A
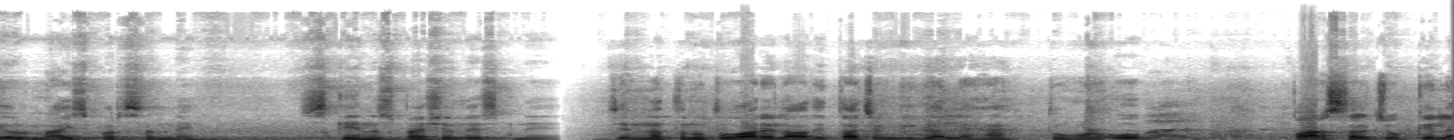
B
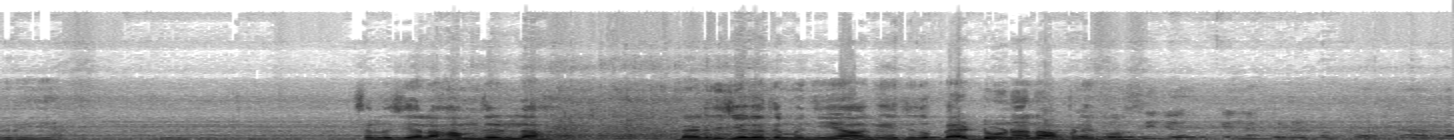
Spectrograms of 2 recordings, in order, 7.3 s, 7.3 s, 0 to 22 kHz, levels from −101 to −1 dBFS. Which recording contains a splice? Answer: A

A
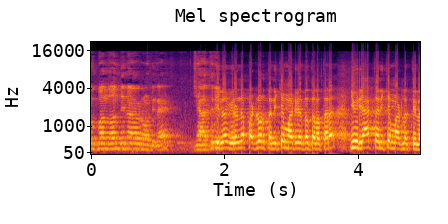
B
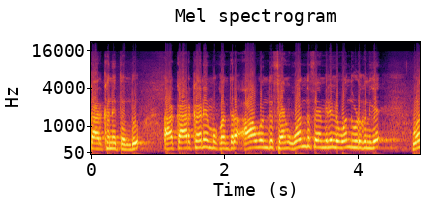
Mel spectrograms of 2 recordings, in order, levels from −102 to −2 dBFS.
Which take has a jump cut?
A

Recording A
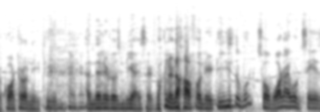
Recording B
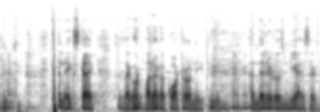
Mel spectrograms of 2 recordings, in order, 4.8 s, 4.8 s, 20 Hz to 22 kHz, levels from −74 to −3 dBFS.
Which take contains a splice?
A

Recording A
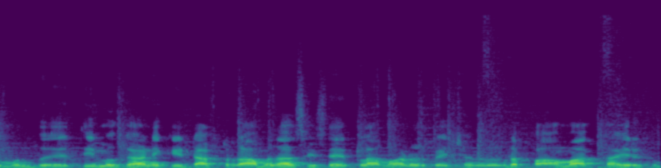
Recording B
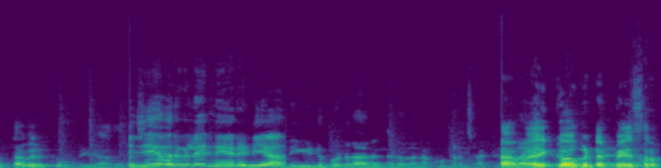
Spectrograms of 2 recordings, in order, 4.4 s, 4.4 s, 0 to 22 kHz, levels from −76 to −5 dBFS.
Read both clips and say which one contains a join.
B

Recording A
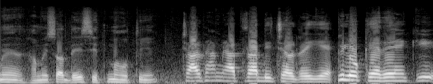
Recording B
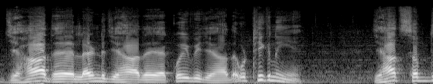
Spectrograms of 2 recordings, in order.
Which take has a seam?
A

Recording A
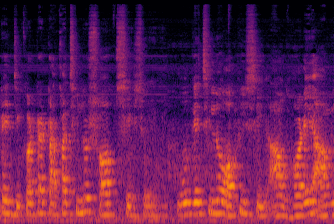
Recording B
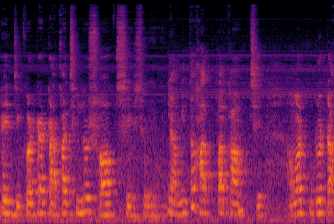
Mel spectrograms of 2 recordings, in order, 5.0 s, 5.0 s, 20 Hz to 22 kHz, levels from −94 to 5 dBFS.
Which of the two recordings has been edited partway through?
B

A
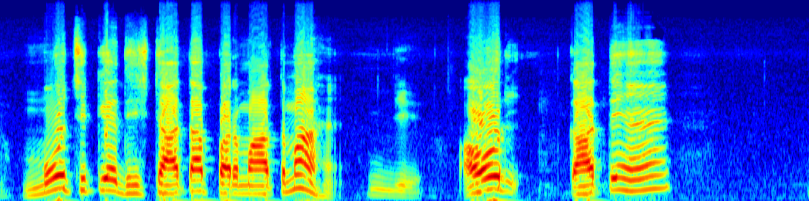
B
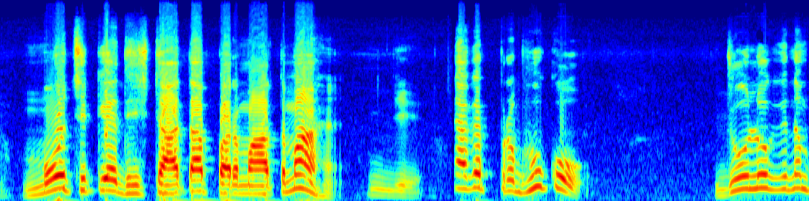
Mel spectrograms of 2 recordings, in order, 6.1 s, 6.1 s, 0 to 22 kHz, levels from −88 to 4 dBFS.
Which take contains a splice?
B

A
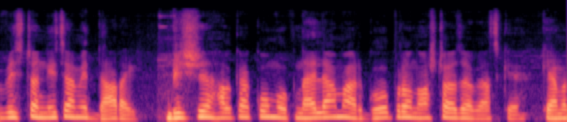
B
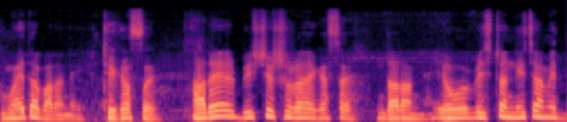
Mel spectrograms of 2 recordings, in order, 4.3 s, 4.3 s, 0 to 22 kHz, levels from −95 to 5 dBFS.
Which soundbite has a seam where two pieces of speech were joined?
B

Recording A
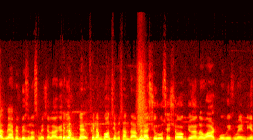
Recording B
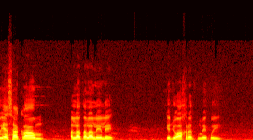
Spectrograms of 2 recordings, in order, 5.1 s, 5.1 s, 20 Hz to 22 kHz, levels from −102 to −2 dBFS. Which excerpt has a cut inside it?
A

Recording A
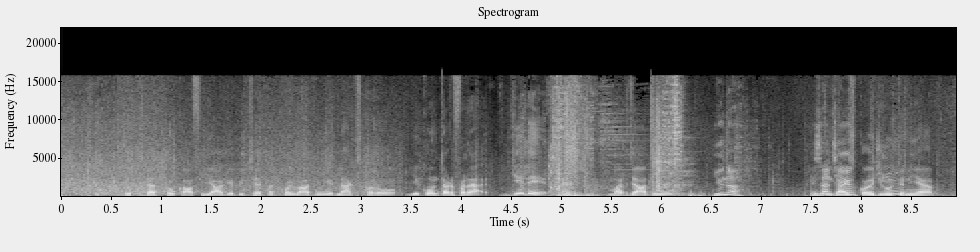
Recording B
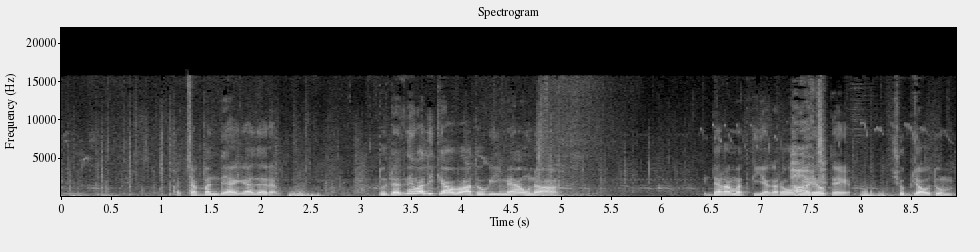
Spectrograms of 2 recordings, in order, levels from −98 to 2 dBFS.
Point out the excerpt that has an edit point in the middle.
A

